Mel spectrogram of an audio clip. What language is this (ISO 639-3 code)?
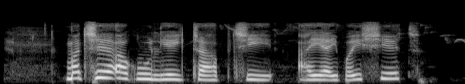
kln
